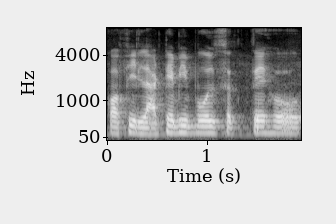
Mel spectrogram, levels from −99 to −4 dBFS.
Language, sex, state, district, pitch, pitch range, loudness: Hindi, male, Tripura, West Tripura, 130 Hz, 120-130 Hz, -18 LUFS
